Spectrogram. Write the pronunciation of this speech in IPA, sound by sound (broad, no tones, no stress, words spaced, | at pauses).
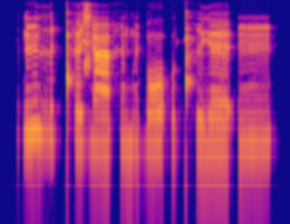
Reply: ɗĩ riǃʰe ʑæ̃ːhĩbĩɠoː ʔuǃʰijeː ʔĩː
